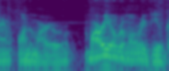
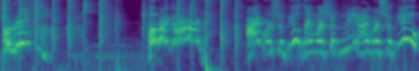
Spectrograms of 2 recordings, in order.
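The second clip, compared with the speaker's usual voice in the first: hammed-up adoring fan; mock fangirl squeal; 5 dB louder than usual. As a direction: squeal in worshipful awe. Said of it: "she was like".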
